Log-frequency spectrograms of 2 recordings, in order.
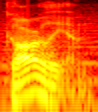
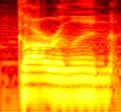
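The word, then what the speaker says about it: Gariland: Delita is Ramza's childhood friend and knight apprentice of the Royal Military Academy at Garian. I'm sorry, Garlin. I have to remember that's how it's pronounced.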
